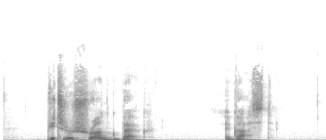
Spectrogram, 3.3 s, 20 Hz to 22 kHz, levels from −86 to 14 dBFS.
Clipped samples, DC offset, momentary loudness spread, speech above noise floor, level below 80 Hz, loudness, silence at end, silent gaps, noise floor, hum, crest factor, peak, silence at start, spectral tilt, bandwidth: under 0.1%; under 0.1%; 17 LU; 29 dB; -54 dBFS; -34 LUFS; 0.55 s; none; -62 dBFS; none; 20 dB; -16 dBFS; 0.05 s; -4 dB/octave; 14 kHz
